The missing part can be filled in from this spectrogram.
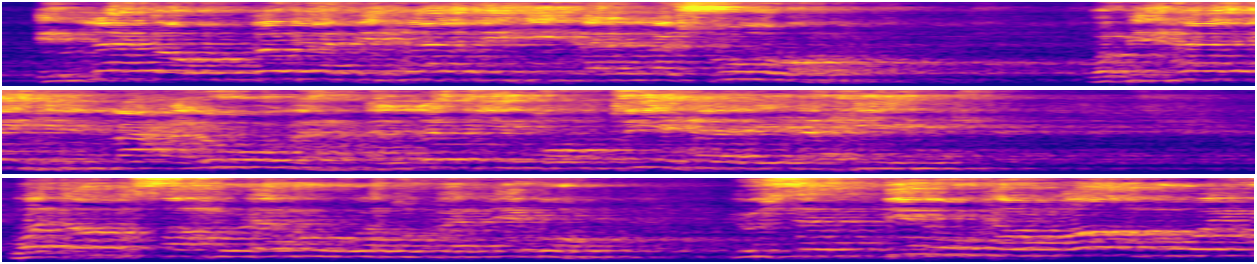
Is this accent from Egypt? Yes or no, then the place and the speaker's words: yes; Egypt; واجعل بلادنا مصر آمنة مطمئنة سخاء رخاء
